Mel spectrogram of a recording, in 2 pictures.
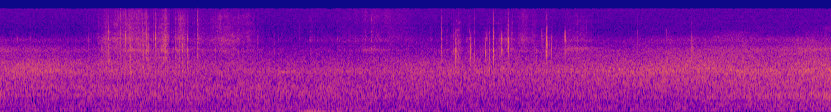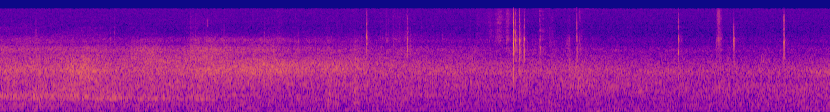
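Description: Steady outdoor city background noise of distant traffic, swelling for a few seconds around the middle, with a few faint sharp ticks.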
